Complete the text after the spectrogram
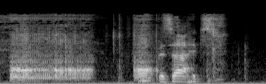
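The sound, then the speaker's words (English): A novelty fart machine is set off by pushing its button. It gives a loud, buzzy, raspy blast lasting about a second, followed by a short burst of sputtering, voice-like noises. “The fart machine just stops and stuff. You push the button, but it really just does what it wants.”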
